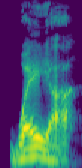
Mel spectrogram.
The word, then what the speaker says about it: waya: case you wonder why I called you waya waya is uh is Cherokee for Wolf so that's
